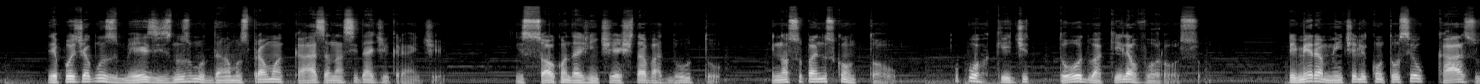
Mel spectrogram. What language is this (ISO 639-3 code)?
por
